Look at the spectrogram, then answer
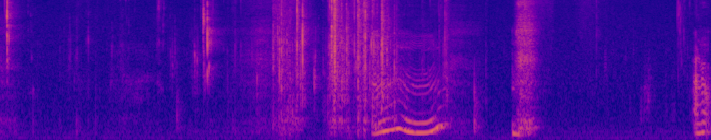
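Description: Sugar-coated melon candy being chewed up close, with wet, sticky mouth noises and crinkling in short bursts, while a person talks and makes vocal sounds between bites.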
